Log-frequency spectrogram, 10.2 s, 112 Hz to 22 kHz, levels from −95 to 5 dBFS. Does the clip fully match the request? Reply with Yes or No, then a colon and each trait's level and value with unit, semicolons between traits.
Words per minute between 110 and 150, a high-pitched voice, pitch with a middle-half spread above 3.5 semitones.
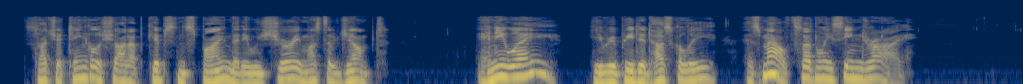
No: average, 140 wpm; low, 135 Hz; average, 4.8 semitones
